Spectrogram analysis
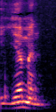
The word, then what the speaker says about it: Yemen: me no human oh approximately we say Yemen this is the right way to pronounce it the team in I know we write in English this way but we say it's Yemen it's pronunciation Yemen okay it's a good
